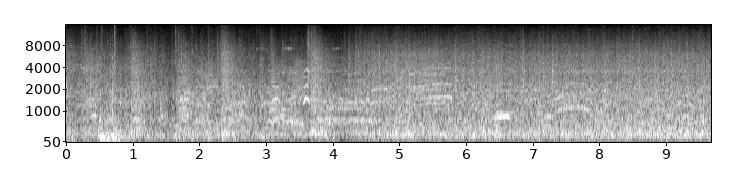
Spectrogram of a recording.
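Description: A shuttlecock is struck by rackets with sharp pops.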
